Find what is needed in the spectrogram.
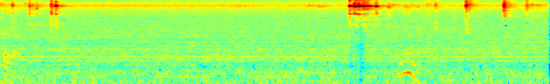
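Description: Metal spoon clinking and scraping against a small glass bowl as cucumber salad is scooped into it, with a few light clinks near the start and the loudest clink about five seconds in. A brief voiced hum follows about a second later, over a steady background hum.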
